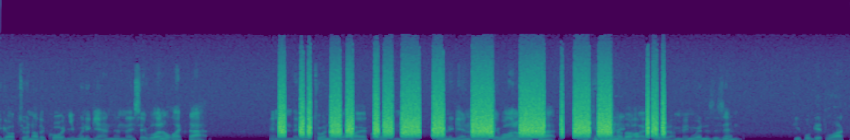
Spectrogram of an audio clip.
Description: Bursts of noise, with speech in English. There is no code.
